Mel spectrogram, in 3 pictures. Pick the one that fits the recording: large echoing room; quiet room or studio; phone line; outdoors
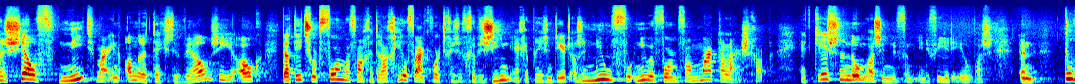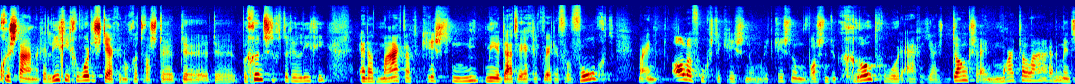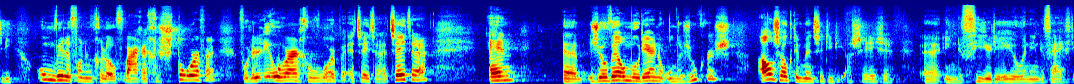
large echoing room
